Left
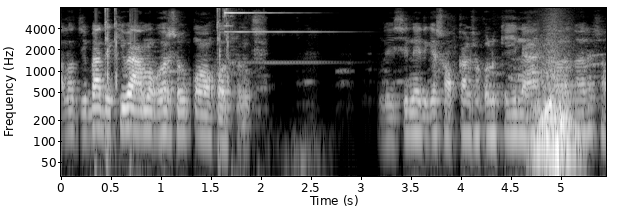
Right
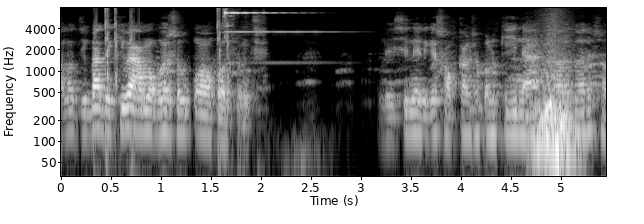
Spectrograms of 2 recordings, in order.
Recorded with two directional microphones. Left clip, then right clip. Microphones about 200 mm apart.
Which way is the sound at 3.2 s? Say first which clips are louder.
Right 1 dB; 10° left (ahead or behind).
